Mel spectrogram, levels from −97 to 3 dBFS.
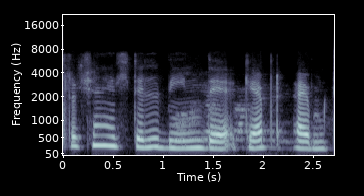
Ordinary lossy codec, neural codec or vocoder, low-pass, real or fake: Opus, 24 kbps; none; 7.2 kHz; real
